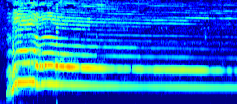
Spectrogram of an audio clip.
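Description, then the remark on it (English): A single dog howl rises sharply and then holds a long, steady, mournful tone for about three seconds, loud, with no talking over it. “I didn't know you had a dog.”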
